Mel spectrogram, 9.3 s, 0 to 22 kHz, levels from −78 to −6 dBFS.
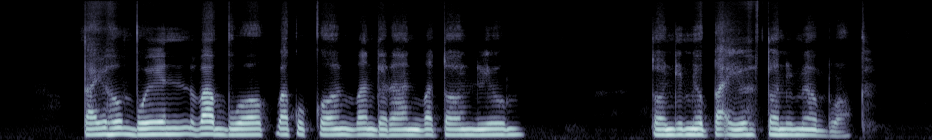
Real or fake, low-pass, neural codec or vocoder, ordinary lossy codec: fake; none; autoencoder, 48 kHz, 32 numbers a frame, DAC-VAE, trained on Japanese speech; none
